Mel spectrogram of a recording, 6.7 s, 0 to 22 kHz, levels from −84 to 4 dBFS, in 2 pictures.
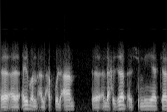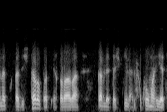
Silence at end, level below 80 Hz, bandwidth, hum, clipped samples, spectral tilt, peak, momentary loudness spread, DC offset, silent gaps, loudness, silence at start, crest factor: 0.1 s; -62 dBFS; 4.4 kHz; none; under 0.1%; -9 dB/octave; -2 dBFS; 9 LU; under 0.1%; none; -20 LUFS; 0 s; 18 dB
